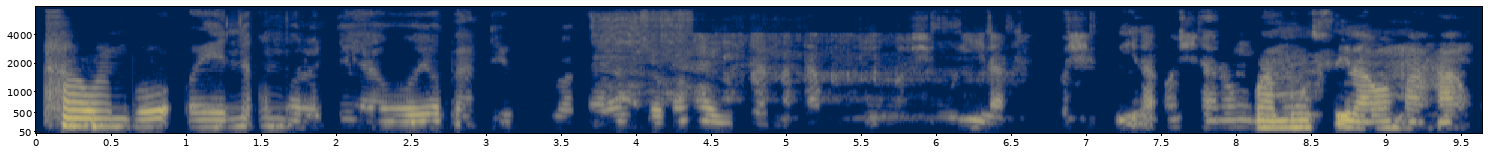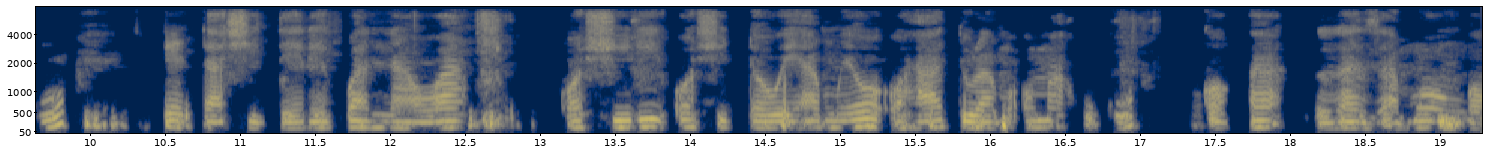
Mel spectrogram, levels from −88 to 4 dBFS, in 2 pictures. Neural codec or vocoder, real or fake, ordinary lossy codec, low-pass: none; real; MP3, 64 kbps; 7.2 kHz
